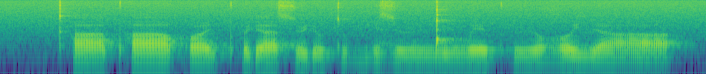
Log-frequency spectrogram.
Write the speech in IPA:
kʰ aː pʰ aː qʷ iː pʰ ɵ ɾʲ a s ʉ ɾʲ o tʷ i b i z ʉː ŋ͡ǃ i w e pʰ ʉː ʁʷ i lʲ aː

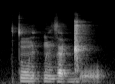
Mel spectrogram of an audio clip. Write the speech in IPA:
t ũ ɾ i k͡p ĩ z æ ɡ͡ǁ o̰

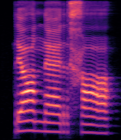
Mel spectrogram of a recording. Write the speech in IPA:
ɾʲ ɑ n æ r x ɑ

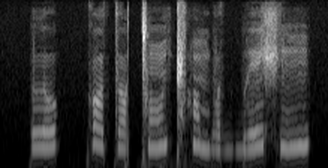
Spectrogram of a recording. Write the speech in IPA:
l o kː ɔ t ɔ ǀ õ ǁʰ ɔ̃ b ɔ d b e ʃ ĩ

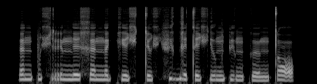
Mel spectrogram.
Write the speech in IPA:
ɛ ŋ p ʊ ç r ʏ ŋ e x ɛ ŋ ɛ kʲ ɛ ç t ʏ ç fʲ ʊ ɡ e t e ç ɾʲ o ŋ pʲ ɔ ŋ k ø ŋ t ɔ

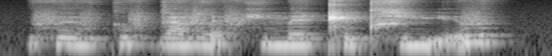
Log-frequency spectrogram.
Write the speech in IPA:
f øː v k ʊ f ɡ a v l a̰ f ç ʊ m ɛ ǁ ø tʲ ɕ ɪ nʲ ɛ̰ v

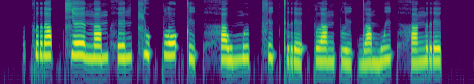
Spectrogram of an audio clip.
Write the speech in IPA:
k r a˥˩ p̚ t͡ɕ ɛː˥˩ ŋ a˦˥ m h e˦˥ n t͡ɕ u˥˩ ʔ p l ɔ˥˩ ʔ t i˨˩ ʔ h a˧ w m ɯ˦˥ k̚ s i˥˩ ʔ t r e˨˩ ʔ p l a˧ ŋ p l i˨˩ ʔ d a˧ m w i˥˩ ʔ h a˦˥ ŋ r e˥˩ k̚

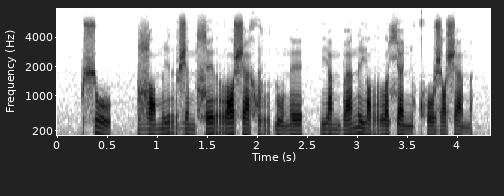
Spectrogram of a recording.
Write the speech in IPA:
ʃ u | ɮ ɒ m i r ʒ e m ɬ e r ɒ ʃ æ x u r ɗ u n e | j æ m b æ n i j ɒ r l ɒ ç æ ɲ o kʰ o ʒ ɒ ʃ æ m

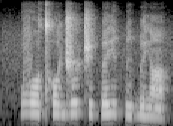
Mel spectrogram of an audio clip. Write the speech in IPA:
v o˦˨ tʰ o˦ d͡ʒ u˦ t͡ʃ i˨ k͡p ɪ˦ j i˨ k͡p i˨ ɓ ɪ˨ j ã˨

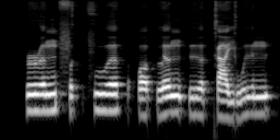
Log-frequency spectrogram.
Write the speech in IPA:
ɹ ə˧˥ ŋ f ə˨˩ k̚ f u˧ ə̯ | ʔ ɔ˨˩ t̚ l ə˧ ŋ ʔ ɨ˨˩ ə̯ k a˨˩ j w ɨ˧ n

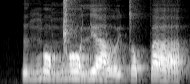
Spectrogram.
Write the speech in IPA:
ɘ ŋ ɔ ŋ͡ǁ ɔ lʲ a lˠ y d ɔ p a

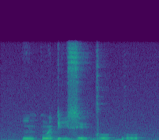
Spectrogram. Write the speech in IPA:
ĩ˦ kʷ ã˦ ɗ i˧ z e˨ ɡ oː˦ ɡ͡b o˧

